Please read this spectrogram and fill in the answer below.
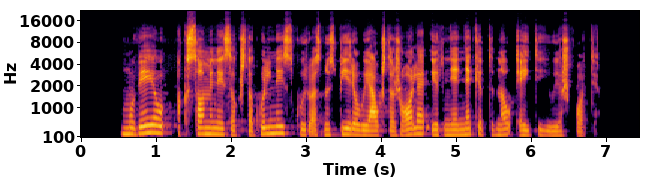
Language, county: Lithuanian, Vilnius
